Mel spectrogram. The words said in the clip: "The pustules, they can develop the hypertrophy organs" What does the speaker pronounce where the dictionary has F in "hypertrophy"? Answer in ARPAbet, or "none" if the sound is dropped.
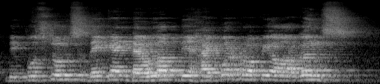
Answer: P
